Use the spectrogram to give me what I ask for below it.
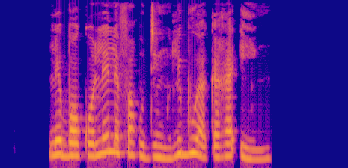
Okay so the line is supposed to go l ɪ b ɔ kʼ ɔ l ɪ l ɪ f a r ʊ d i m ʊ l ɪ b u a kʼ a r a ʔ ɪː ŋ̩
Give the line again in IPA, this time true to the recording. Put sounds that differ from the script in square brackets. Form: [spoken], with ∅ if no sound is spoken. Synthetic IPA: l ɪ b ɔ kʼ ɔ l ɪ l ɪ f a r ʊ d i m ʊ l ɪ b u a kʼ a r a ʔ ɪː ŋ̩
